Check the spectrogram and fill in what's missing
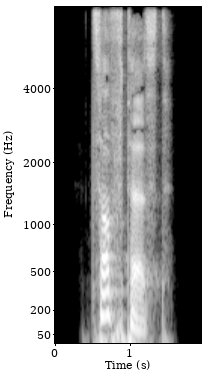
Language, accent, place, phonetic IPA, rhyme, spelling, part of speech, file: German, Germany, Berlin, [ˈt͡sɔftəst], -ɔftəst, zofftest, verb, De-zofftest.ogg
- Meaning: inflection of zoffen: 1. second-person singular preterite 2. second-person singular subjunctive II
